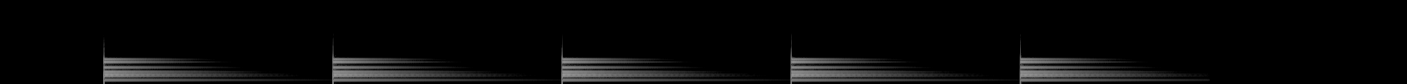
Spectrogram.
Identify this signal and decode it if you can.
Clock strike, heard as a bell. 5. Five o'clock.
